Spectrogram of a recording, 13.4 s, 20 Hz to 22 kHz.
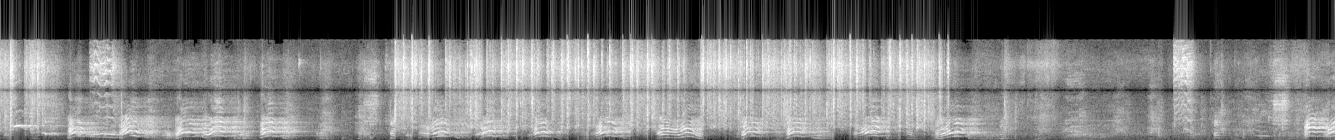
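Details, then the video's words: Malinois guard dog during K9 defence and attack training, giving a fast run of harsh, ringing barks at an uneven pace of nearly two per second, with steady hiss in the background and short pauses between bursts. "Guards K9 Malinois defense and attack training"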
